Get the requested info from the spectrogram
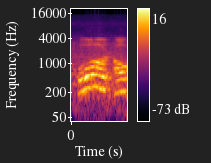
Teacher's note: ए और ए का होता है कंठ प्लस तालु से। ओ और औ का होता है कंठ प्लस ओष्ठ से।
